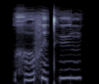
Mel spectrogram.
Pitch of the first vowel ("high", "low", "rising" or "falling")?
rising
